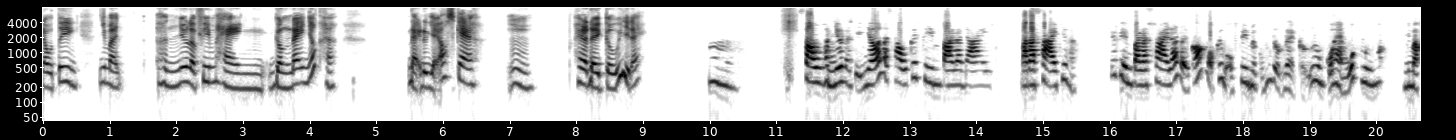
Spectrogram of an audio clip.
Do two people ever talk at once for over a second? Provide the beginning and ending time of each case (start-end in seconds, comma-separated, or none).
none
